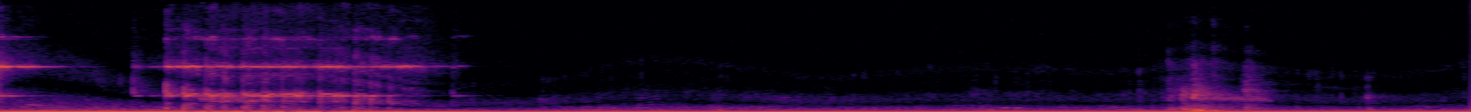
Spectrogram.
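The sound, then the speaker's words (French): A bell rings at the gate of a retirement home standing alone among fields in a park. One bright, ringing tone lasts about a second and a half over a steady low hum, then fades into quiet background. “Il sonne au portail.”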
